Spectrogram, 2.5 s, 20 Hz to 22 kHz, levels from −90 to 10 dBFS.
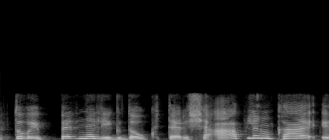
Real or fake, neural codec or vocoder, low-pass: real; none; 7.2 kHz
